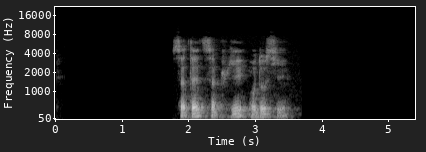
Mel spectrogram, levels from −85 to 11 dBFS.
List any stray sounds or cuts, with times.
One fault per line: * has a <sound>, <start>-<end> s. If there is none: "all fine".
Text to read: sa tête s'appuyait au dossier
all fine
